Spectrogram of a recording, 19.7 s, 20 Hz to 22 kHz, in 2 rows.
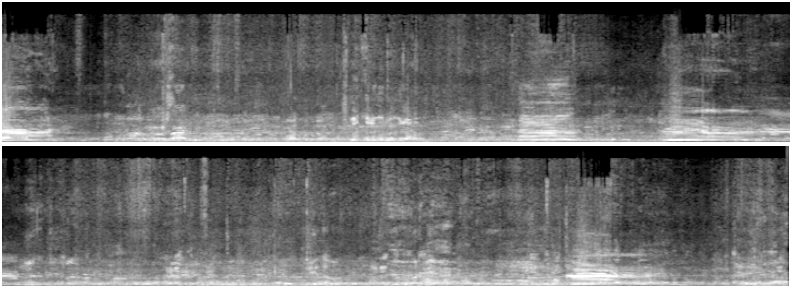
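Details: Young bulls and heifer calves at a cattle market in Madaripur, Bangladesh, on 25 July, bought by a farmer; repeated drawn-out, wavering moos rise and fall over a dense crowd of bargaining voices and chatter.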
